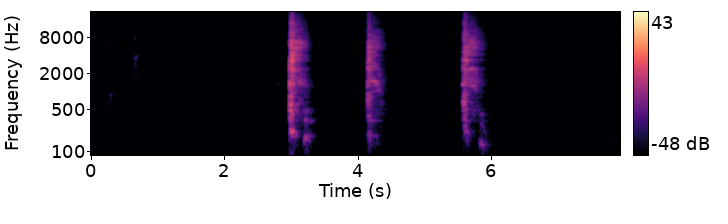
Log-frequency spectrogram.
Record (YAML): three_cough_length: 7.9 s
three_cough_amplitude: 32768
three_cough_signal_mean_std_ratio: 0.19
survey_phase: beta (2021-08-13 to 2022-03-07)
age: 45-64
gender: Male
wearing_mask: 'No'
symptom_none: true
smoker_status: Never smoked
respiratory_condition_asthma: false
respiratory_condition_other: false
recruitment_source: REACT
submission_delay: 3 days
covid_test_result: Negative
covid_test_method: RT-qPCR
influenza_a_test_result: Unknown/Void
influenza_b_test_result: Unknown/Void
